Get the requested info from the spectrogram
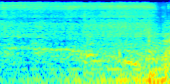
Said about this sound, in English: It just vented steam.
